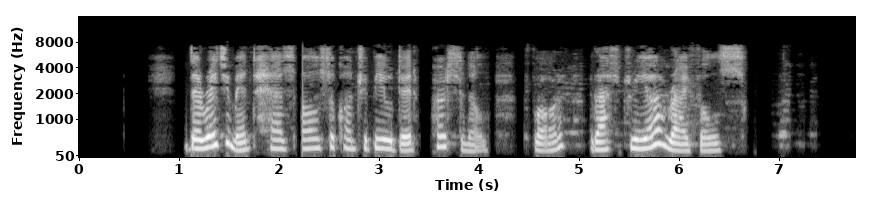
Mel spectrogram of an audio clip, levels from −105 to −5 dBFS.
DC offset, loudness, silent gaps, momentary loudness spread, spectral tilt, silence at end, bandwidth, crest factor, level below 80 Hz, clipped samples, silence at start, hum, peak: under 0.1%; -18 LUFS; 3.41-3.50 s, 4.37-4.44 s, 6.69-6.91 s; 14 LU; -4.5 dB/octave; 0.7 s; 7.6 kHz; 18 dB; -62 dBFS; under 0.1%; 1.05 s; none; -2 dBFS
